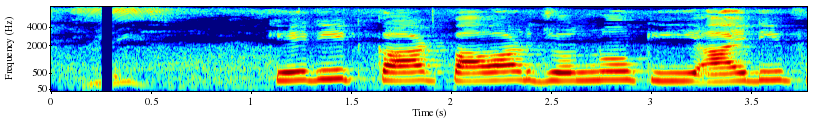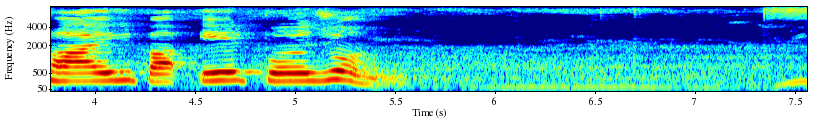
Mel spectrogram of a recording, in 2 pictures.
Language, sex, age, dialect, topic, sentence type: Bengali, female, 51-55, Standard Colloquial, banking, question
